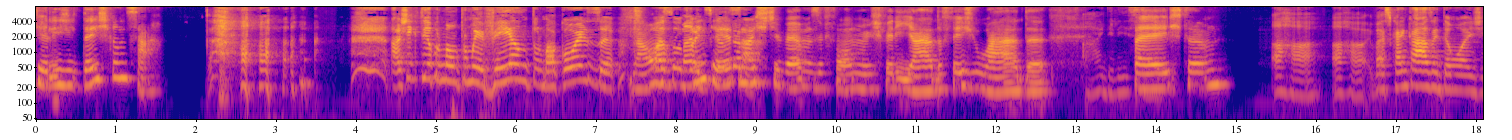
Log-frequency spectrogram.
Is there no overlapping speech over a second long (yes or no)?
no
